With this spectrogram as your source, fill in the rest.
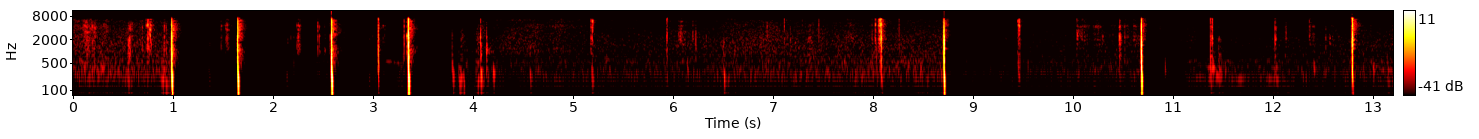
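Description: Fingers tap and knock on the microphone up close.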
